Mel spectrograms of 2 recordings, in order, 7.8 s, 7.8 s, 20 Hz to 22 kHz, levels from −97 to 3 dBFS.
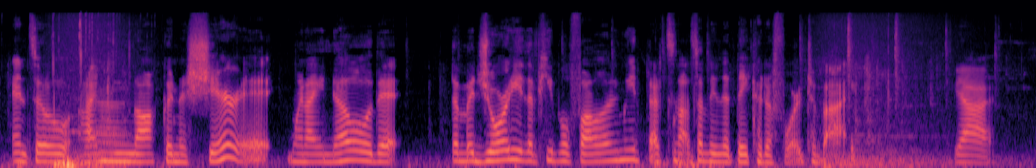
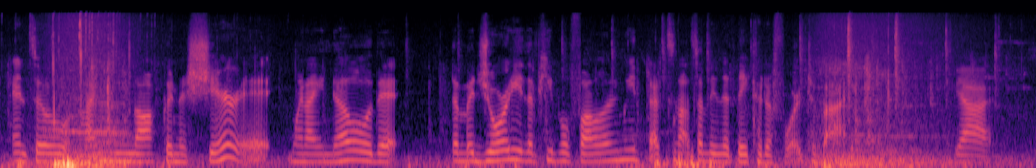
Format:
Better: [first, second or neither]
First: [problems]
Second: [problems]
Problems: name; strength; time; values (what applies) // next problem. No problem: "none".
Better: first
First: wind noise on the microphone; occasional gusts; 15 dB below the speech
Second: wind noise on the microphone; heavy; 3 dB below the speech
